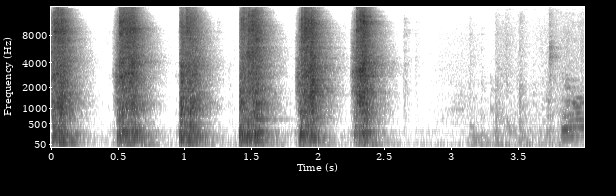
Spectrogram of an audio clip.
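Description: Cordless drill/driver run in six short trigger bursts, about two a second, each starting sharply and winding down, as a screw is driven through a metal hook rail into a wooden wall stud.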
